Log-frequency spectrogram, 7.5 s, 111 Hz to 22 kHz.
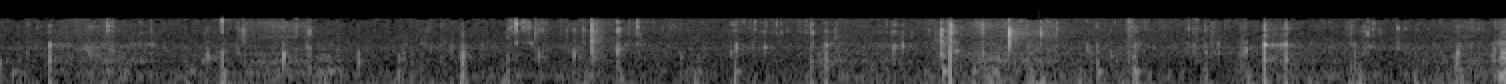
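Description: Near, steady chewing of food during a Snooker 19 game stream on PS4, with crunchy bites and moist clicks in an uneven rhythm, heard alone over faint background hum.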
